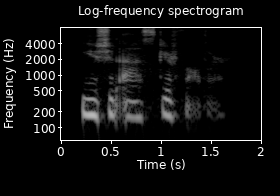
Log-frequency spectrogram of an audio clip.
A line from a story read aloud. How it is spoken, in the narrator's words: Castiel says, in that same gentle tone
